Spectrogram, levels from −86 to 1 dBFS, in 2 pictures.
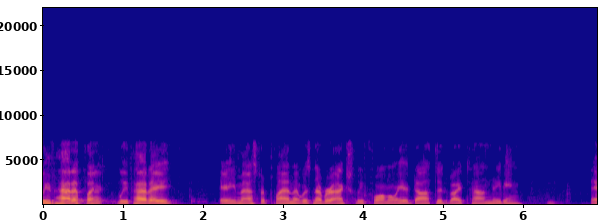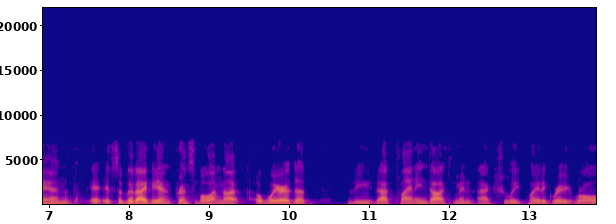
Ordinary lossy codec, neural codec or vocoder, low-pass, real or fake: Opus, 24 kbps; codec, 24 kHz, 3 kbps, HILCodec; 7.2 kHz; fake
